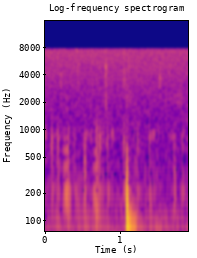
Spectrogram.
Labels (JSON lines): {"label": "biophony, knock croak", "recorder": "SoundTrap 300"}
